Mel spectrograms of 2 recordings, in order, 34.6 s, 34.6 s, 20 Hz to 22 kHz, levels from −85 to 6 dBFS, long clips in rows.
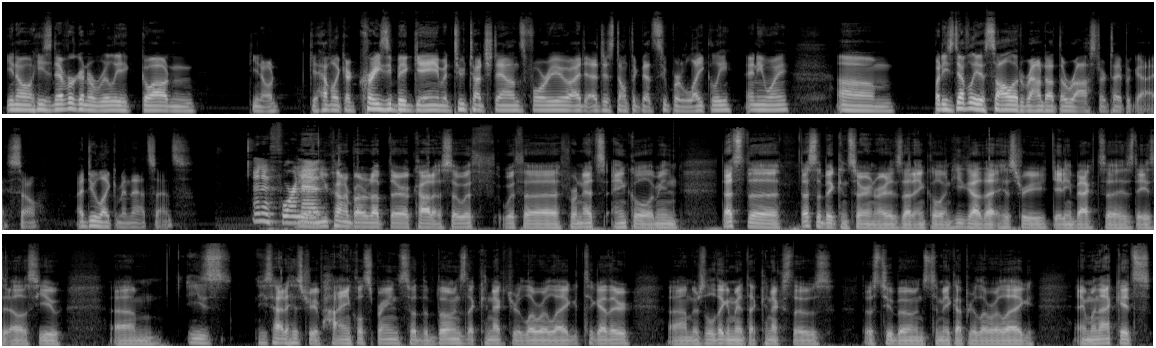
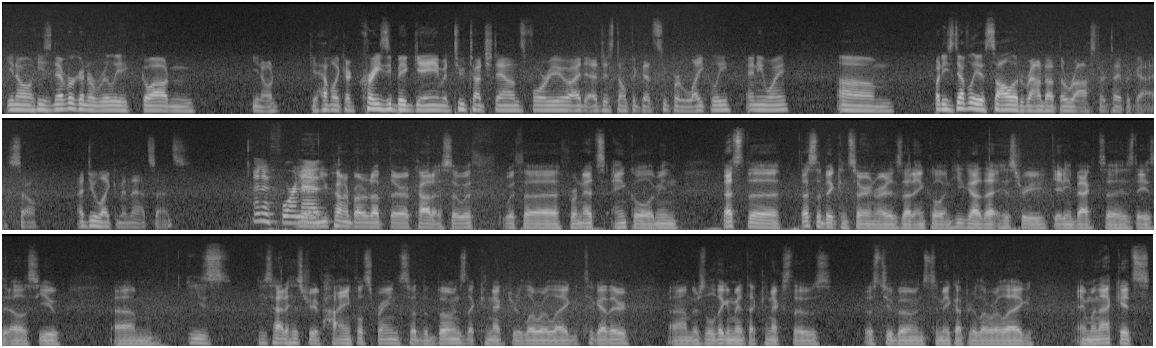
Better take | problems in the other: first | hiss; noticeable; throughout; 15 dB below the speech

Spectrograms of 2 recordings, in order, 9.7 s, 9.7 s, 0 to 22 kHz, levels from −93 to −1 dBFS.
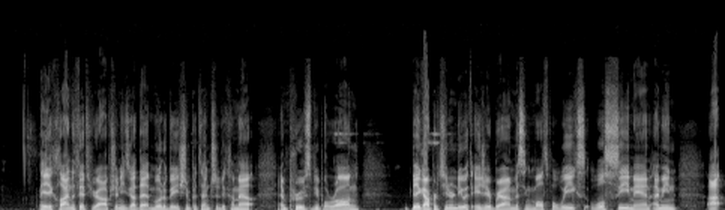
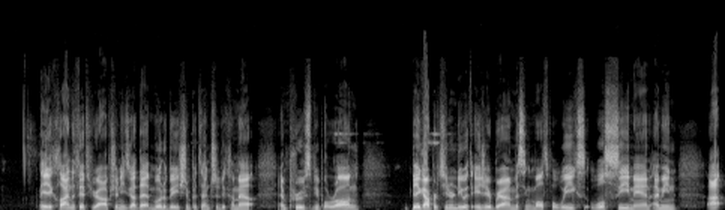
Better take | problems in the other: first | thin; somewhat; fading below 400 Hz

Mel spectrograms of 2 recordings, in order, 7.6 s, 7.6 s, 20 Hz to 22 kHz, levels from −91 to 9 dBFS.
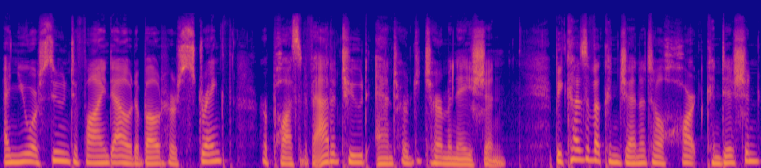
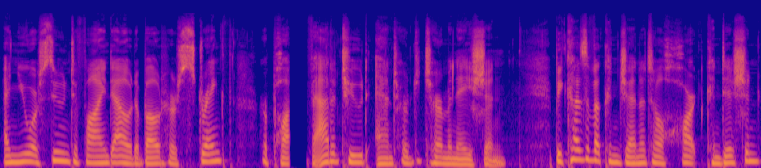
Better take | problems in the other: first | audio cutting out; at 3 s

